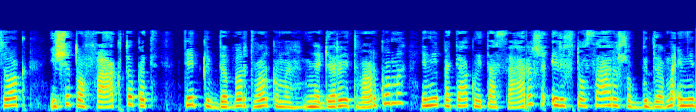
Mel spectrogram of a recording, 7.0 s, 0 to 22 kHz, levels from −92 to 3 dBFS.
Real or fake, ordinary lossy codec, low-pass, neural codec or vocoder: fake; MP3, 32 kbps; 7.2 kHz; codec, 44.1 kHz, 7.8 kbps, DAC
